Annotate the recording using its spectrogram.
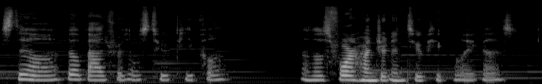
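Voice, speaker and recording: A soft-spoken woman at a medium pitch and fairly slow pace, with ordinary pitch variation and music in the background. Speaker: VTuber streamer. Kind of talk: casual talk to camera.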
